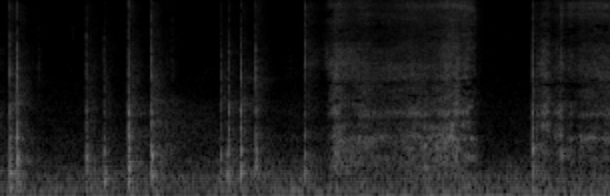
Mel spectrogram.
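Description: Long nails scratch and rub the face of a small, solid orange stack of paper sticky notes held in both hands. About a dozen short, crisp scratches with quick papery clicks give way to a sustained bright, hissing rub in the middle, then a few more sharp scratches. The sound is dry, with almost no ring.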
